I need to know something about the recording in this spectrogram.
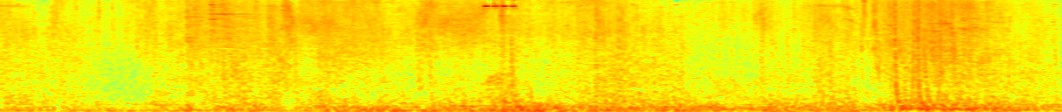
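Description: A game weapon fires rapid energy shots with a crackling hum.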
